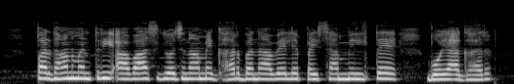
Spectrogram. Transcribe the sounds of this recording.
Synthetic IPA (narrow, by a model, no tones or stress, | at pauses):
pɾəd̪ʱaːnmə̃nt̪ɾiʔaːʋaːsjoːd͡ʒnamẽɡʱəɾbənaːʋelepəɪsamɪlt̪e | boːjaɡʱəɾ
